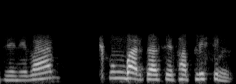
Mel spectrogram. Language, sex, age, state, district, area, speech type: Bodo, female, 18-30, Assam, Kokrajhar, rural, conversation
